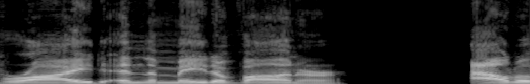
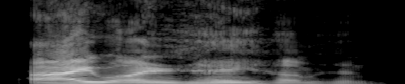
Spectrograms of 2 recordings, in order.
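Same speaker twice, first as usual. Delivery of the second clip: put-on drunken, slurred speech. Retelling how a bride stood up at her wedding: imitating a drunk bride. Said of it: "in, like, a drunken stupor".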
